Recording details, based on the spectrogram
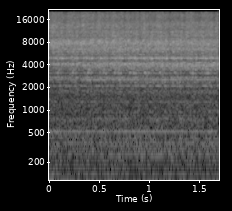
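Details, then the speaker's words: Minneapolis Moline G1000 tractor cylinder being bored: steady hissing cut with a faint ringing as the bar passes the sleeve into the original casting, which cuts harder than the replacement sleeves. Normal boring cut in original casting. "you hear that that original casting I'm not saying it's better material but it cuts harder than those replacement sleeves do"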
